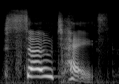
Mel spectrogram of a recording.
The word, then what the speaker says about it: sautés: Yes, sautés. Now this word looks like it would be pronounced like sauces with an aw sound. But in the French language, they would pronounce this with an O sound, sautés.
